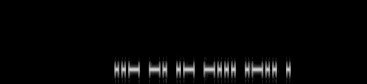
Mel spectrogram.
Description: Morse code, heard as a keyed tone, about 36 wpm, 700 Hz. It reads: UNABLE
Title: Six Letter Words - 35wpm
